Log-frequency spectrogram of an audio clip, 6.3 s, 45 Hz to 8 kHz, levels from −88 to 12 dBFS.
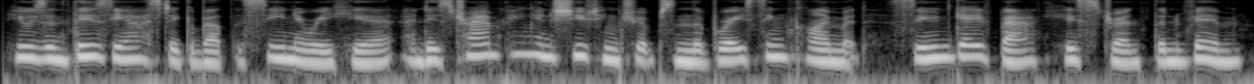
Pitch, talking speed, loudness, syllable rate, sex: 205 Hz, 230 wpm, -16 LUFS, 6.0 syllables/s, female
